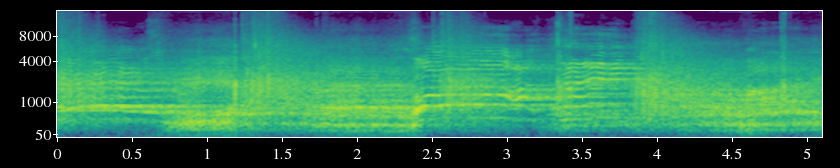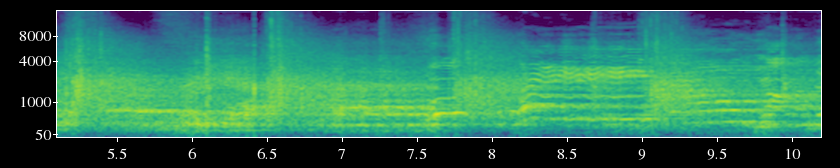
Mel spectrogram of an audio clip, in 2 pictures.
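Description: A woman singing into a microphone, holding long notes with vibrato.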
